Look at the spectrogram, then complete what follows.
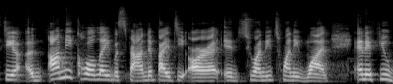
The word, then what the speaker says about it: Diarrha: But like I said, I have seen her pronounce it, Diara, so that's how I'm saying it. But anyways, Ammy Cole was founded by Diara in 2021.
